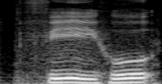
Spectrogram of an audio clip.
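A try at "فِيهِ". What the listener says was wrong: Fihi ya, baru dijelaskan tadi ya. Hu itu kalau sebelumnya apa tadi? Fathah dan dhammah. Ya, adapun kalau sebelumnya ya sukun ataupun kasroh maka dibaca fihi.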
